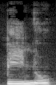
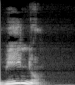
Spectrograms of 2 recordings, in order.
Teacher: lo único que distingue a esos dos fonemas es que P es sordo, mientras que B es sonoro. En P no vibran las cuerdas vocales, en B sí.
